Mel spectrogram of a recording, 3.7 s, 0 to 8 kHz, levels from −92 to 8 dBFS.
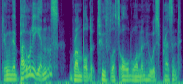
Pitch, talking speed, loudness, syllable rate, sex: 120 Hz, 165 wpm, -18 LUFS, 4.7 syllables/s, male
